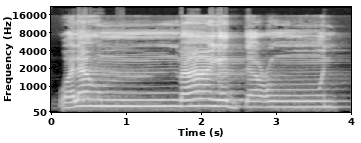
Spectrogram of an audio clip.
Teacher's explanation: اب یہاں پر میم مشدد پر ہم غنہ کریں گے، یعنی کہ ناک میں آواز کو لے کے جائیں گے.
